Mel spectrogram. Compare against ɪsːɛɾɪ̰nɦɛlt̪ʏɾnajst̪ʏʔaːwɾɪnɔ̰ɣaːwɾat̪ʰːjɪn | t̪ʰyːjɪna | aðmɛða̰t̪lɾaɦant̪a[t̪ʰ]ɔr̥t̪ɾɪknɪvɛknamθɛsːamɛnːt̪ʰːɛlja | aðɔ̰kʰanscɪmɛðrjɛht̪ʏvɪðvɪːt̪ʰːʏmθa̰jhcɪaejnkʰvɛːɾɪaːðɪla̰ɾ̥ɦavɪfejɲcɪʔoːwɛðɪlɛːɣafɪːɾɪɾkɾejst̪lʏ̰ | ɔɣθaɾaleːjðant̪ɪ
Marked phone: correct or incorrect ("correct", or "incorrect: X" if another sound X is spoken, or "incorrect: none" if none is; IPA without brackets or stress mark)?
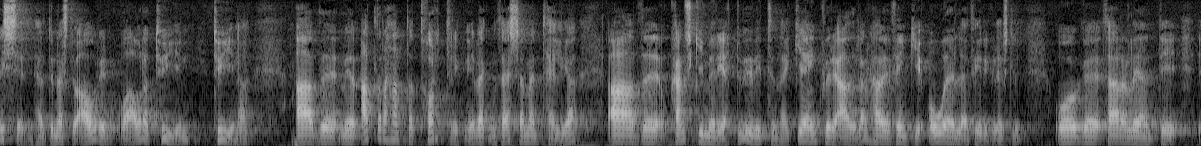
correct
